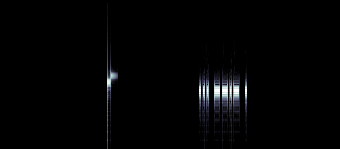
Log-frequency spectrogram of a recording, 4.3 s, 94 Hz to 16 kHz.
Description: Morse code, heard as a keyed tone, about 47 wpm, 690 Hz. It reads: SQE
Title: USA Call Sign Postfixes - 3 Letters 50wpm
